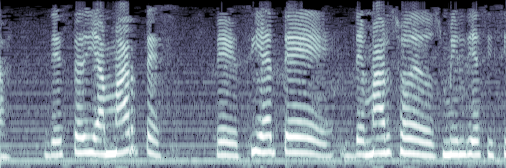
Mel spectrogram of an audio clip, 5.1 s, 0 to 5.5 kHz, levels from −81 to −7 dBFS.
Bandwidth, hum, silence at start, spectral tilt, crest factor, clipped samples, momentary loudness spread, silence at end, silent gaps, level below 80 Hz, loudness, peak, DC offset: 5.4 kHz; none; 0 s; -7.5 dB/octave; 10 dB; 2%; 11 LU; 0 s; none; -40 dBFS; -9 LUFS; 0 dBFS; under 0.1%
